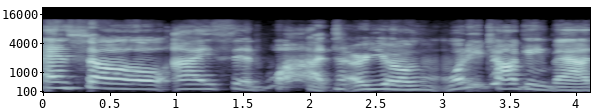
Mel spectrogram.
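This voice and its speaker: Against a quiet background, a woman talks at a medium pitch with a bright, sharp tone. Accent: American. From Texas. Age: 80s+. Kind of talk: interview answer.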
